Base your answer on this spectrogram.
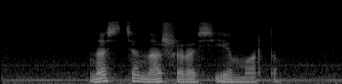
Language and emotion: Russian, neutral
